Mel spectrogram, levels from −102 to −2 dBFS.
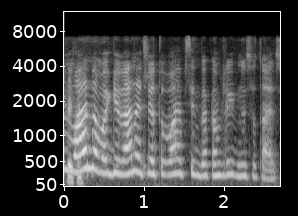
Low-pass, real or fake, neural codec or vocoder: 7.2 kHz; real; none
